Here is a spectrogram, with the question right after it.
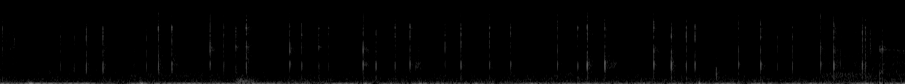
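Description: Long fingernails tap and scratch the solid wooden handle and back of a paddle hairbrush held close. Quiet, rapid, dry clicks and brief scratches come in an irregular stream over a low, steady rumble, each tap dying away almost instantly.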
